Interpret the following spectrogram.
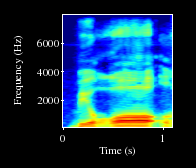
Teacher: غین کو موٹا اور ساتھ الف بھی موٹا ہوگا اور یہ الف مدہ ہے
